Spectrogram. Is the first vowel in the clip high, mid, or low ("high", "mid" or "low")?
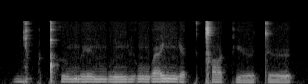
mid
